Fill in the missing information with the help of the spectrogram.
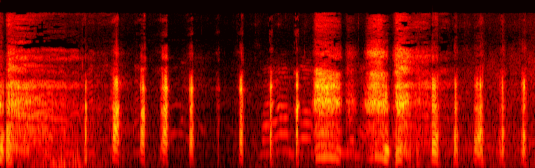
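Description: A person laughing in a string of short breathy bursts, several a second, with a few longer voiced laughs.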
